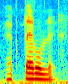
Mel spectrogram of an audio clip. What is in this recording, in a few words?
"ektErole", andamanese; sell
